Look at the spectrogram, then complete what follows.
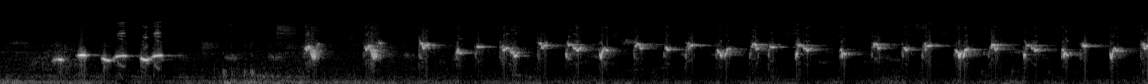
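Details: Sooty-headed bulbul from Jogjakarta, opening with a few lower, mellow whistles. After a short pause comes a long, steady series of more than twenty bright, slurred whistled notes, spaced evenly about three per second, against a quiet background.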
